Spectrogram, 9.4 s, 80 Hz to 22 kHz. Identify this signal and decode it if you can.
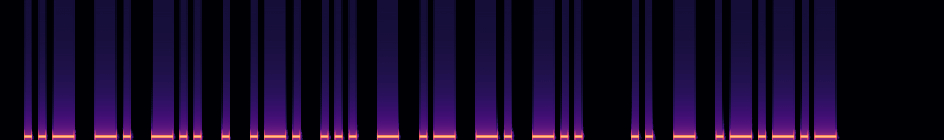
Morse code, heard as a keyed tone, about 17 wpm, 700 Hz. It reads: UNDERSTAND IT.
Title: Sentences from Top 600 Words 17wpm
